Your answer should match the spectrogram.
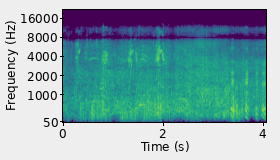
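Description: Shallow sea water splashing and sloshing irregularly around legs wading through it.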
